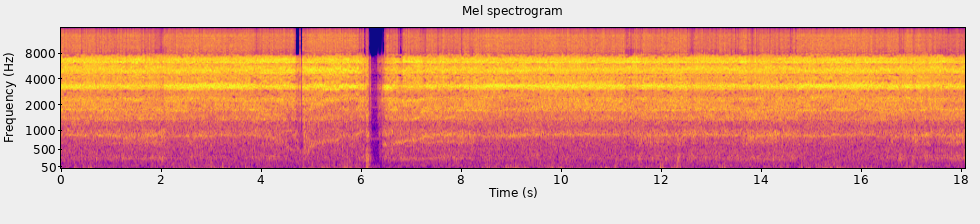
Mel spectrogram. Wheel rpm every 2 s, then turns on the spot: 220, 210, 130, 180, 220, 230, 230, 230, 220.
none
